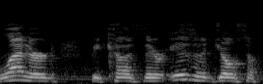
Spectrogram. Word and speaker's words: Lenard: It looks French. It's not Lenard, Lenard. right? It's Leonard, but without an O. And yeah, It's I have to distinguish as Joseph M. Leonard because there is a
